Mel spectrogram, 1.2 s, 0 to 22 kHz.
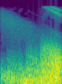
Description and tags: Stormy button sound. Recorded, mixed and mastered in cAve studio, Plzen, 2002
you can support me by sending me some money:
